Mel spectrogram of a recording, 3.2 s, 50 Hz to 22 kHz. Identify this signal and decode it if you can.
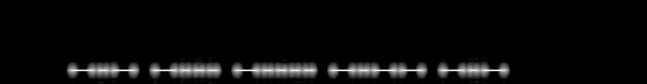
Morse code, heard as a keyed tone, about 36 wpm, 700 Hz. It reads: KB6YK
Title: USA Call Signs - 5 Characters - Repeated 3x - 35wpm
